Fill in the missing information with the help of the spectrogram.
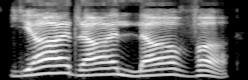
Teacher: अंतहस्थ व्यंजनों का उच्चारण करते समय मुख का कोई अंग दूसरे अंग का पूरी तरह स्पर्श नहीं करता, अर्थात इनका उच्चारण स्वरों और व्यंजनों के बीच की स्थिति में होता है, इसलिए इन्हें अंतहस्थ व्यंजन कहते हैं।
